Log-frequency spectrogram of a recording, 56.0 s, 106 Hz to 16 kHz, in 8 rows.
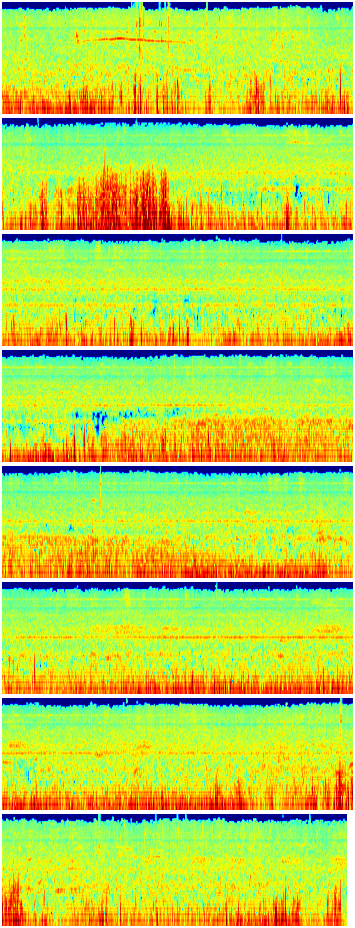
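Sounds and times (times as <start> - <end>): boat motor rumbling: 0.0 - 56.0.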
